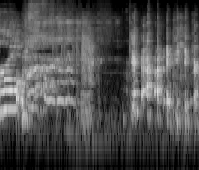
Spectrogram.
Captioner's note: laughs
